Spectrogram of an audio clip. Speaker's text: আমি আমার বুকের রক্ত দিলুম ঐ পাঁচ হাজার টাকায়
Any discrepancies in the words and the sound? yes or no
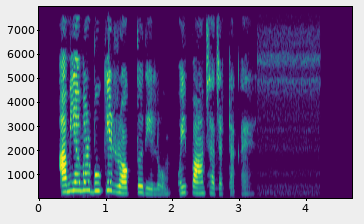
no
